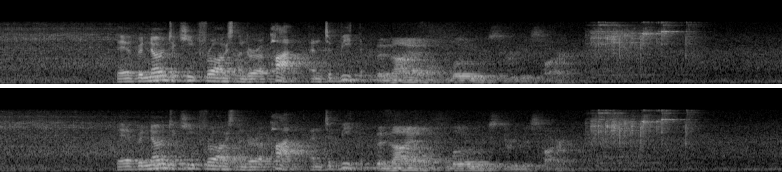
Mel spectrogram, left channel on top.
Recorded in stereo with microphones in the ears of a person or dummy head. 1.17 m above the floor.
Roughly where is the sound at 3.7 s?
Centre.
